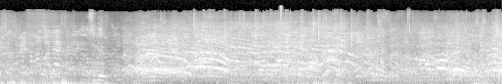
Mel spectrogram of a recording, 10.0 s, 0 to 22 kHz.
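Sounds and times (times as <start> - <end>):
players shouting and calling: 2.2 - 10.0.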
